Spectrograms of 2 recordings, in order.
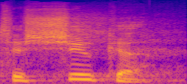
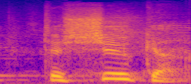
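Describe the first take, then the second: First: It is said with low energy. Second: It is said with high energy.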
